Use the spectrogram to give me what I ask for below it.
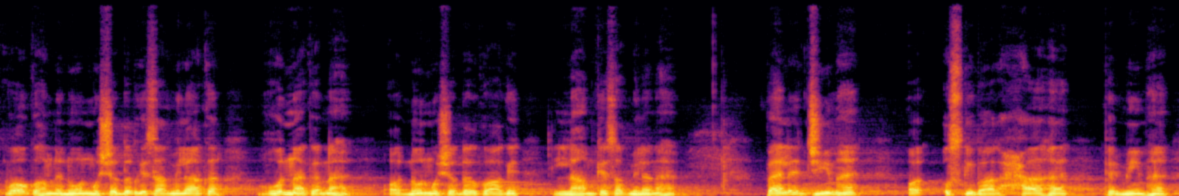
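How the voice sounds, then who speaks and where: A man with a low, mellow voice gives a calm, methodical lesson on reciting the Quran, breaking each word into its letters. Between explanations he recites verses slowly and draws them out. The recording sits in an echoey room with a long, lingering reverb.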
